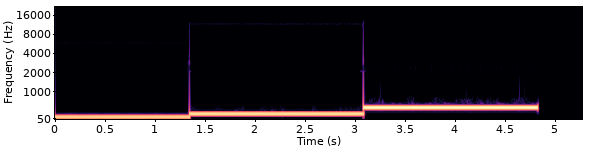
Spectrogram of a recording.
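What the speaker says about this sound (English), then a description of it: "I have loaded here a 3x oscillator producing a single sine wave, which gets triggered by an A note in 3 octaves." A pure sine tone from the FL Studio 3x Osc oscillator playing an A note in three octaves: a steady low tone, then a higher one, then a higher one again, each held about a second and a half with a click at each change.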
